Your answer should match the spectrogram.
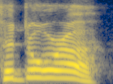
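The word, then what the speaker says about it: Hedorah: so, It's pronounced Hedora.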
